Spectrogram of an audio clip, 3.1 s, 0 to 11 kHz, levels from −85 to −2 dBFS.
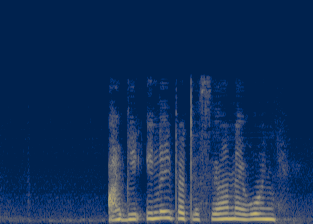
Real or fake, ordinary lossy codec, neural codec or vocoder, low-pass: fake; none; codec, 16 kHz, 1.1 kbps, Voila-Tokenizer; 7.2 kHz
